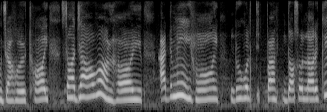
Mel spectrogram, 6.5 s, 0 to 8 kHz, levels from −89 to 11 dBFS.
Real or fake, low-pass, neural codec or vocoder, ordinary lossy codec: fake; none; codec, 16 kHz, 2 kbps, X-Codec, HuBERT features, trained on general audio; none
